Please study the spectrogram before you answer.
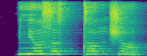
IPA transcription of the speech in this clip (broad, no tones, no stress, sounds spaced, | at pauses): lʲ ʌ z ʌ z tː ʌ ŋ ʃ ʌ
